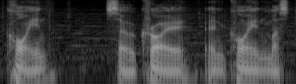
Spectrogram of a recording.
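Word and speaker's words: Croix: there like coin so Croy and coin must rhyme together in fact the company who makes the seltzer water says lroy it rhymes with joy somewhere on their website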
